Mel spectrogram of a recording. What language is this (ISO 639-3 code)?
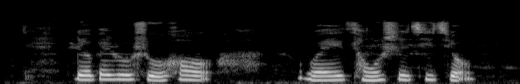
zho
